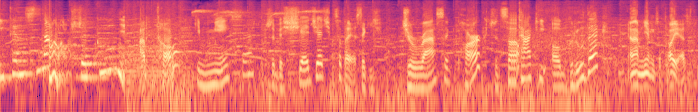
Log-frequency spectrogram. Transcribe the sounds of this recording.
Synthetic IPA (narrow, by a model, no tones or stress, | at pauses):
it̪ɛnznaɔ̰pʂɛɡliɲɛa̰t̪ʰɔakʲɛmʲjejst͡sɛ | ʐ̥ɛbɨʃɛd͡ʒet͡ʃt͡sɔt̪ɔ̰jɛ̰st̪jakʲiʃ | d͡ʒɔɹasɪkpʰaɹkʈ͡ʂʰɪt͡sɔt̪ʰakʰʲiʔɔɡɾud̪ɛk | ʔɛ̰namɲɛvɪmt͡sɔt̪ʰɔjɛ̰st̪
